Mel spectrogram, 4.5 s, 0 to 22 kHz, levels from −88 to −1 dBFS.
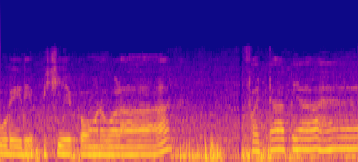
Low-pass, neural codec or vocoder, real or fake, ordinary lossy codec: none; codec, 16 kHz, 16 kbps, FreqCodec, larger model; fake; none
